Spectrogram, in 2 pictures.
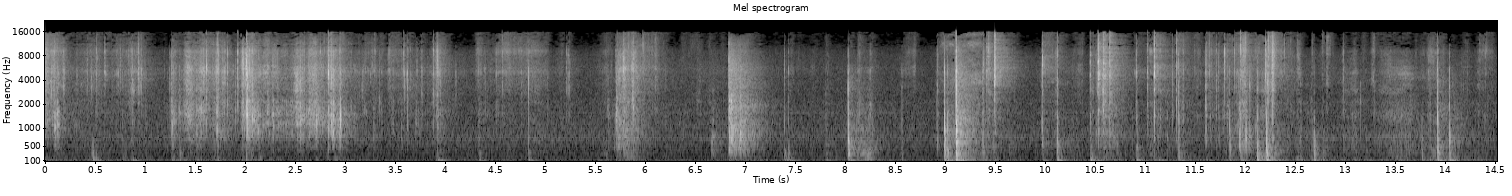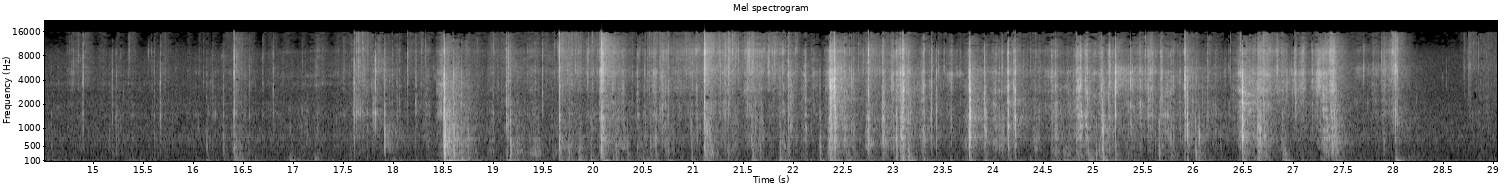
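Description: Plastic shrink-wrap being torn and crinkled off sealed trading-card boxes by hand: irregular crackling rustles, broken now and then by a sharp knock.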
